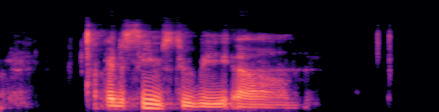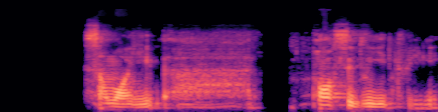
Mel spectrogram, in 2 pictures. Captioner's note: sighs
